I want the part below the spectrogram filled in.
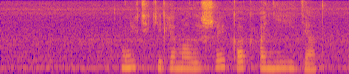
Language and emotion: Russian, neutral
